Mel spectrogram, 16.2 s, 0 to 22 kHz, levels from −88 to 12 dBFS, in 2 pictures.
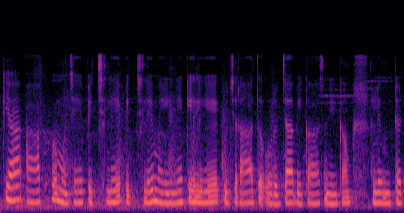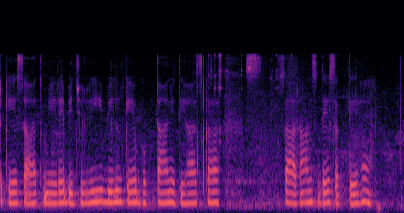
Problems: constant background noise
